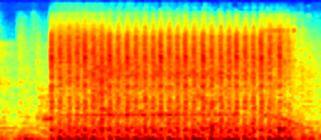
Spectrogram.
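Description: Rapid automatic gunfire from a video game shooter, a dense rattling burst of shots that starts after a half-second and keeps up steadily for nearly three seconds, loud and continuous over a low rumble.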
